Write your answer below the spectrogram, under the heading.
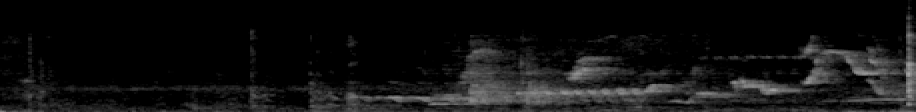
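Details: White-rumped shama song. A quiet opening gives way to a rich run of varied whistled phrases from the second second onward: rising and falling slurs and short warbles, growing louder toward the end, with a faint hiss behind.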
